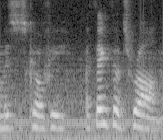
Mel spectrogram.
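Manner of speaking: ordinary talk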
